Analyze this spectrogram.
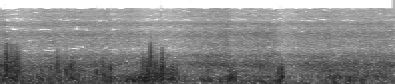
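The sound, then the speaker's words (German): Wind over the sea buffets and rumbles in low, uneven gusts, mixed with the wash of water in a steady roar with no voices. “Und jetzt lasse ich einfach den Wind, das Wasser, weitersprechen.”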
